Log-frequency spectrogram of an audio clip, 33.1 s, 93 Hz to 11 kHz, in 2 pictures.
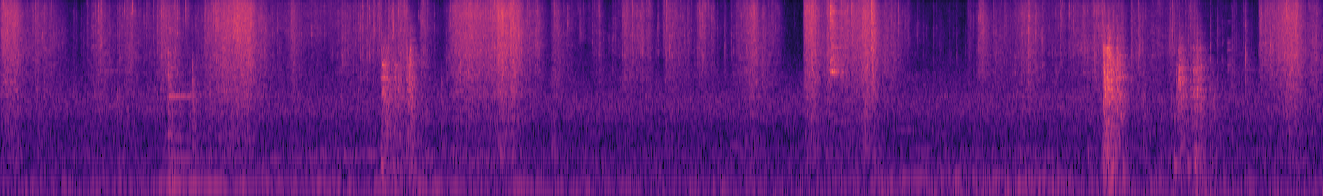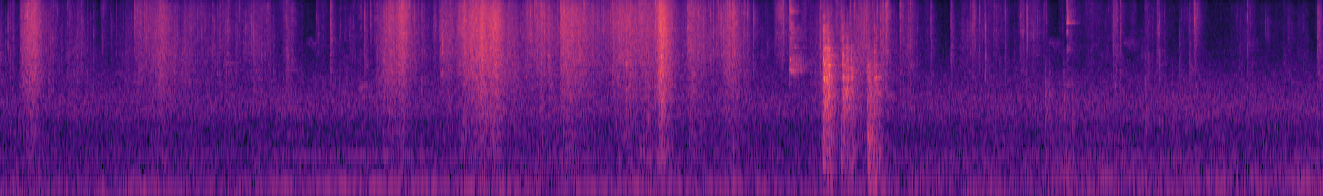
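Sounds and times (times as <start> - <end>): packaging rustling and crackling: 0.0 - 31.6.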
